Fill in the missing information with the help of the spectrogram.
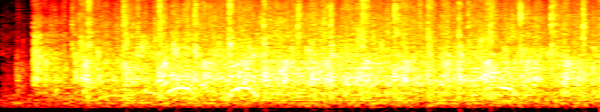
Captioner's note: applause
